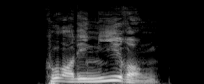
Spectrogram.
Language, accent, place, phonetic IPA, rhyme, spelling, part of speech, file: German, Germany, Berlin, [koʔɔʁdiˈniːʁʊŋ], -iːʁʊŋ, Koordinierung, noun, De-Koordinierung.ogg
- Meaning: coordination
